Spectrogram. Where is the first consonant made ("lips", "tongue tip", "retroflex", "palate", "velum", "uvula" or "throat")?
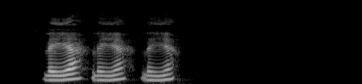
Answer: tongue tip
